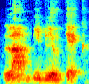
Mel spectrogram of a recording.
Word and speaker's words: la bibliothèque: names so that on your own, you can pronounce it correctly. And always make sure you repeat after me. The first one, la bibliothèque.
